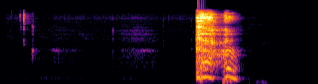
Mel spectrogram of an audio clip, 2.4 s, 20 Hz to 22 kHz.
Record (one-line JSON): {"cough_length": "2.4 s", "cough_amplitude": 30574, "cough_signal_mean_std_ratio": 0.29, "survey_phase": "beta (2021-08-13 to 2022-03-07)", "age": "18-44", "gender": "Female", "wearing_mask": "No", "symptom_runny_or_blocked_nose": true, "symptom_sore_throat": true, "symptom_fatigue": true, "symptom_fever_high_temperature": true, "symptom_onset": "3 days", "smoker_status": "Never smoked", "respiratory_condition_asthma": false, "respiratory_condition_other": false, "recruitment_source": "Test and Trace", "submission_delay": "-2 days", "covid_test_result": "Positive", "covid_test_method": "RT-qPCR", "covid_ct_value": 18.2, "covid_ct_gene": "N gene", "covid_ct_mean": 19.0, "covid_viral_load": "570000 copies/ml", "covid_viral_load_category": "Low viral load (10K-1M copies/ml)"}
